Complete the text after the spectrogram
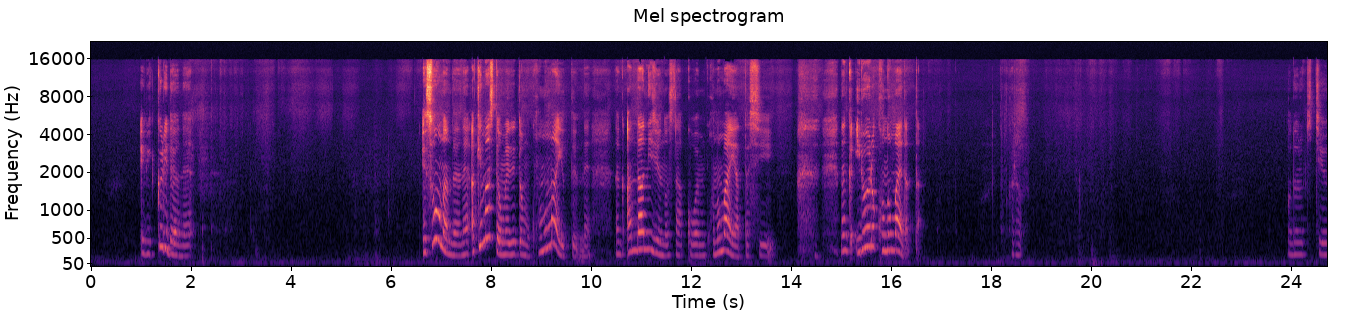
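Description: A young woman speaks casually and close to a microphone, in short bursts with pauses.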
